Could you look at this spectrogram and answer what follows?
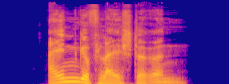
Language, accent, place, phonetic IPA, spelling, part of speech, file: German, Germany, Berlin, [ˈaɪ̯nɡəˌflaɪ̯ʃtəʁən], eingefleischteren, adjective, De-eingefleischteren.ogg
- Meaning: inflection of eingefleischt: 1. strong genitive masculine/neuter singular comparative degree 2. weak/mixed genitive/dative all-gender singular comparative degree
